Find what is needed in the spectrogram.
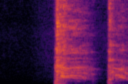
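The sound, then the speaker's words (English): Two harsh coughs in quick succession, the first longer and raspier, the second shorter, with silence before them and no talking. “Sorry about my cough.”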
